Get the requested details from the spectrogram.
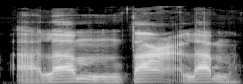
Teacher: Jadi ini mim sukun di depannya huruf ta, bukan huruf mim, bukan huruf ba, maka hukumnya izhar syafawi, dibaca jelas tidak berdengung.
